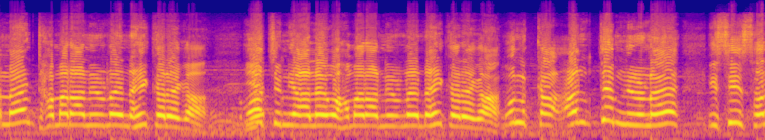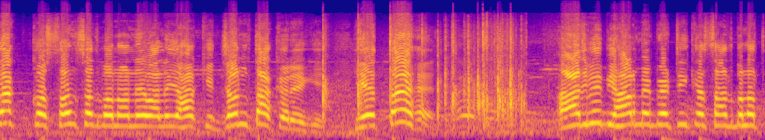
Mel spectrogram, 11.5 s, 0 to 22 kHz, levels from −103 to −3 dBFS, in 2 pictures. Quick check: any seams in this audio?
yes; 3 cuts; at 1.8 s, 3.8 s, 9.5 s

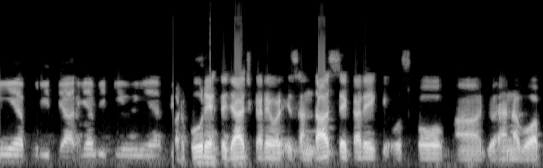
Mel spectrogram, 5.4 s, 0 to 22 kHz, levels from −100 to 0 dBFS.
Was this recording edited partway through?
yes; 1 cut; at 1.7 s

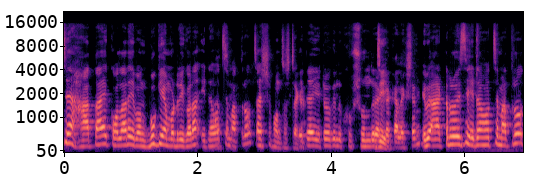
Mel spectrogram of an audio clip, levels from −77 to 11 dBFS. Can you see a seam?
no; 0 cuts

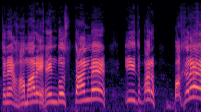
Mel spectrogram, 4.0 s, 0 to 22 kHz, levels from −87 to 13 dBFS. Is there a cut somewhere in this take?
no; 0 cuts

